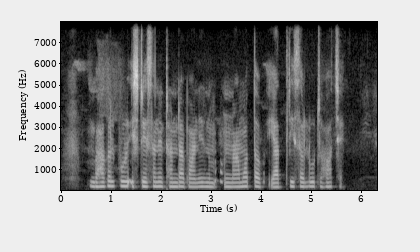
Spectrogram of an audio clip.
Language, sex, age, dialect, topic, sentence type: Magahi, female, 46-50, Northeastern/Surjapuri, agriculture, statement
